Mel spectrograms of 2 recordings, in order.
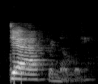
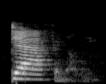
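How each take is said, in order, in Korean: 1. 첫 음절은 세고 길어요. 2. 첫 음절은 세고 길어요.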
